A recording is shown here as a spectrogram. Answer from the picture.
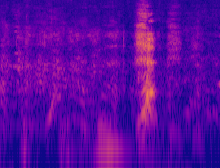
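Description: Light chuckling and snickering from people in a meeting room, with one short laugh about one and a half seconds in.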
